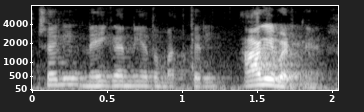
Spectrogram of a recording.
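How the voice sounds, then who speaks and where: A man's voice: fairly high pitch, fast talker, a bit bright, roomy sound. A male teacher going through exam questions in a casual way, repeating points and asking the class questions.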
